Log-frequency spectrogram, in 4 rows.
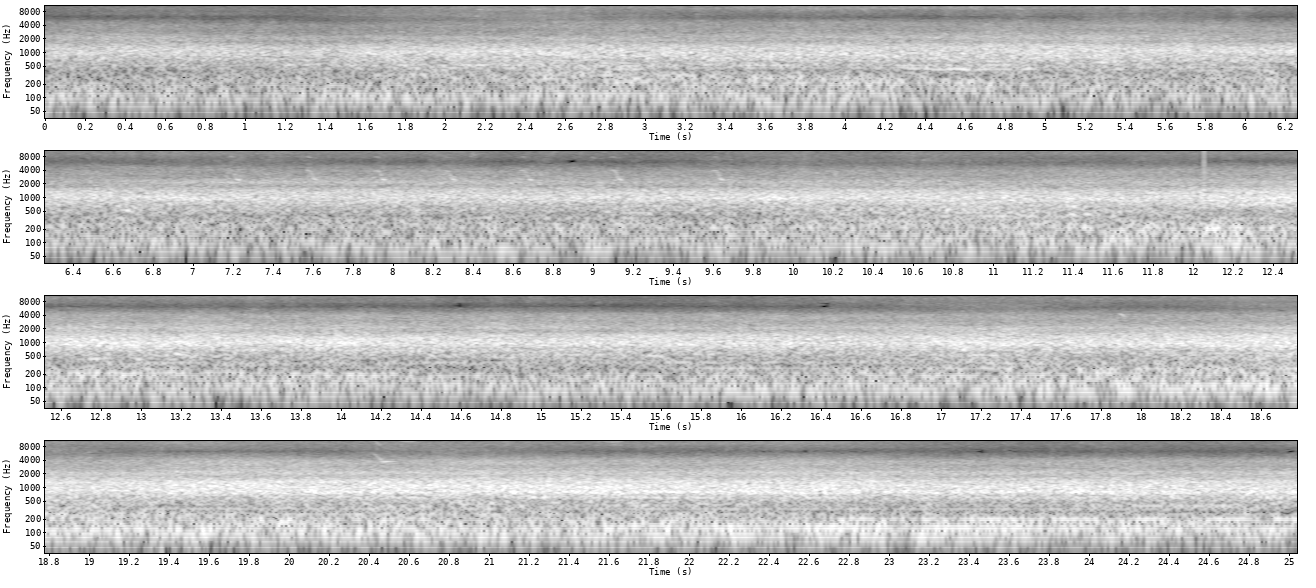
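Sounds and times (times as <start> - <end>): road traffic hum: 0.0 - 25.0.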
